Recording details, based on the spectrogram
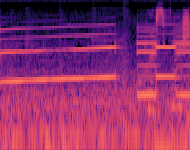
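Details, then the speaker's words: Simulated AED on a training simulator, with the rhythm set to VF and CPR turned off: the voice prompt says shock advised, then a rising electronic whine and steady alternating beeps; AED charging tone. "clear shock advised charging do not touch patient so it's recognized it as as the F written it's going to start charging"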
